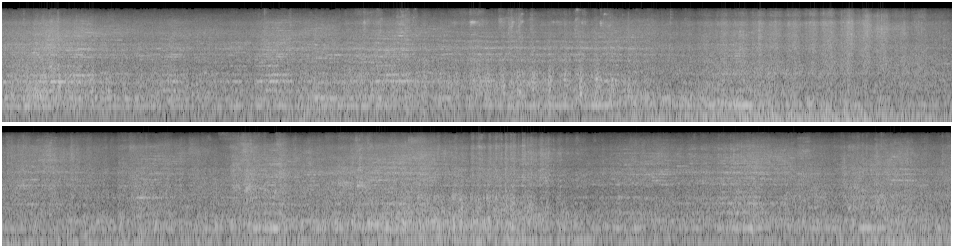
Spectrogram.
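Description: Freight train of intermodal container cars rolling past at steady speed: a continuous rumble of steel wheels on rail with clickety-clack over the rail joints.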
